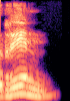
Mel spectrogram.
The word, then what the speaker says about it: reign: आर का उच्चारण हम रे पढ़ेंगे और EIGN को इन पढ़ेंगे। देखिए रिन, रिन क्या होता है?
